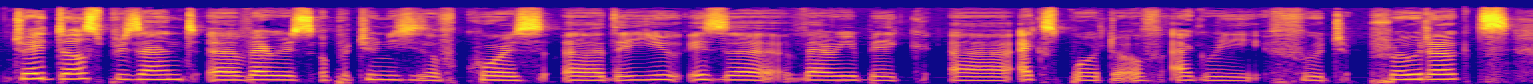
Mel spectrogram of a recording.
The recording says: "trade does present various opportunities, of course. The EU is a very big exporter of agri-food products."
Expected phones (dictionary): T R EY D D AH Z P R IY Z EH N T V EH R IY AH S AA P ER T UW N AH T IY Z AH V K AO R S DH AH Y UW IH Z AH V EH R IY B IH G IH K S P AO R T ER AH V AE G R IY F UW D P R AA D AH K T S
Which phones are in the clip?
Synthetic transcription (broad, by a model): T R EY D D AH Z P R IY Z EH N T V EH R IY AH S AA P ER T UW N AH T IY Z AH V K AO R S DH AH Y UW IH Z AH V EH R IY B IH G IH K S P AO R T ER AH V AE G R IY F UW D P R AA D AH K T S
